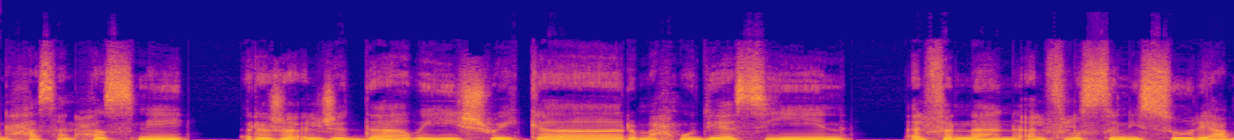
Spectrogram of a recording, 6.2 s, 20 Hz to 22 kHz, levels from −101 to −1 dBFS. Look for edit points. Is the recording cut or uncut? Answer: uncut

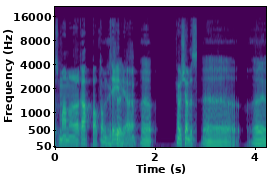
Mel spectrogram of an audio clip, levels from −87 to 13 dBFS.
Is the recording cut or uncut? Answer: cut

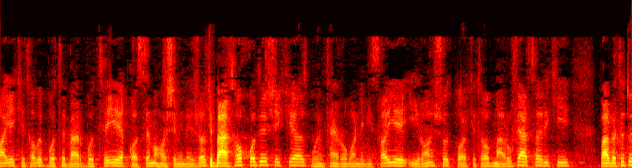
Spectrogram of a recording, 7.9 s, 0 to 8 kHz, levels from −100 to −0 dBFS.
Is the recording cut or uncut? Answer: cut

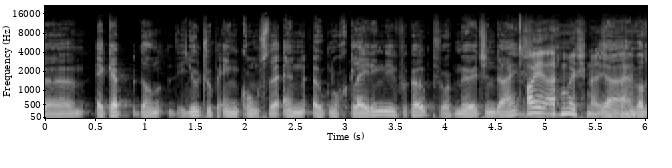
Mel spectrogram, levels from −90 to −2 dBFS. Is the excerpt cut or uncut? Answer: uncut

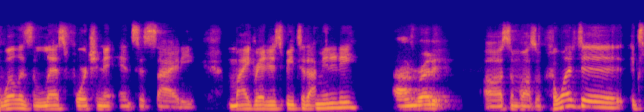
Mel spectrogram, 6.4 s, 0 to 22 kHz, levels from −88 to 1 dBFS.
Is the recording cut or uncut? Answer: cut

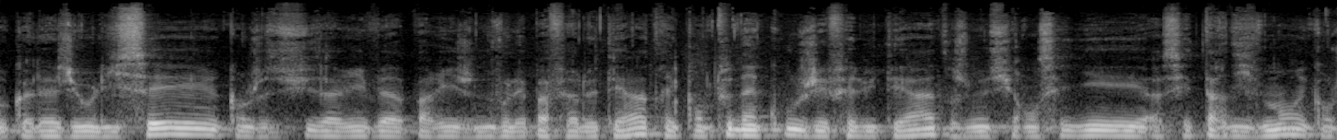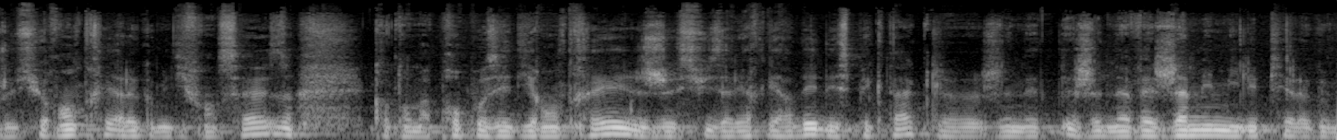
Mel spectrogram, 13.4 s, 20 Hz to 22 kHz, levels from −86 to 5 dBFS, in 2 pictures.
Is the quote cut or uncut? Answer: cut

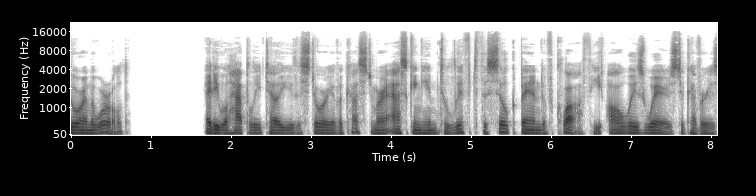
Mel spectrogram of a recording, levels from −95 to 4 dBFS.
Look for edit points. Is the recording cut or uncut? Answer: uncut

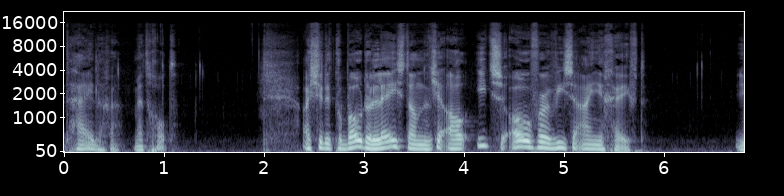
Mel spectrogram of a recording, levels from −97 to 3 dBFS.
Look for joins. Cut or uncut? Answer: cut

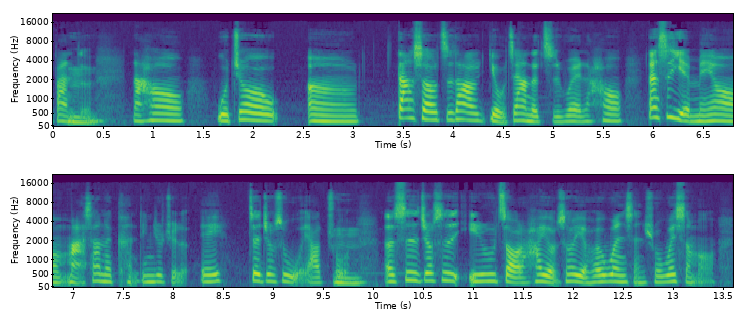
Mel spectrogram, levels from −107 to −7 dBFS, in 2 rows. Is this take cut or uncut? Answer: uncut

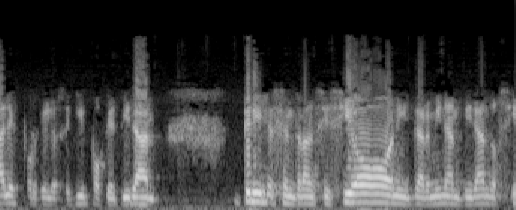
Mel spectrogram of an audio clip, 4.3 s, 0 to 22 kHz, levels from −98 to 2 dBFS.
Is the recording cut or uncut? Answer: uncut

